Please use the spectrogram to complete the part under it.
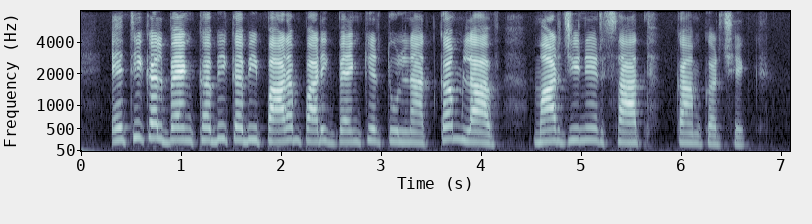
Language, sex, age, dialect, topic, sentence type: Magahi, male, 18-24, Northeastern/Surjapuri, banking, statement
